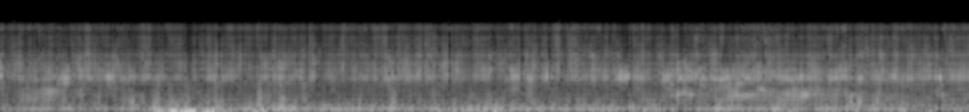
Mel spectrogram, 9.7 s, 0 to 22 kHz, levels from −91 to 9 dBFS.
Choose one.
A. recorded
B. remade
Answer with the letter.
B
